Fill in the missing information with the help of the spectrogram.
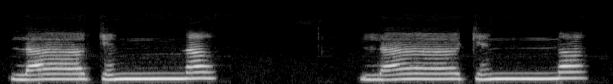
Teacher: I have not pronounced the blank alif, so I did not elongate my sound at the end of the noon.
